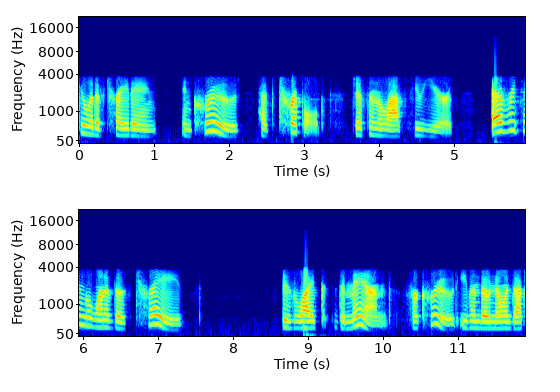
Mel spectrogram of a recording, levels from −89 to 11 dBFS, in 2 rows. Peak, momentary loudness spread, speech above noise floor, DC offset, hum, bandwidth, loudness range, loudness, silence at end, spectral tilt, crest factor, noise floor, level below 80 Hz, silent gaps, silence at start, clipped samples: 0 dBFS; 15 LU; 55 dB; under 0.1%; none; 4.5 kHz; 3 LU; -20 LUFS; 0 s; -6 dB/octave; 20 dB; -76 dBFS; -76 dBFS; none; 0 s; under 0.1%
